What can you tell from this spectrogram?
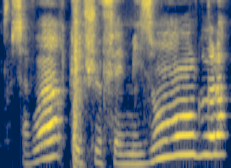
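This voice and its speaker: Slow, chatty woman, slightly high voice. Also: sing-song, background noise. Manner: chatty, hesitant, many fillers and self-corrections. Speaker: crafting vlogger. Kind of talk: casual haul video.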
